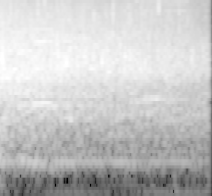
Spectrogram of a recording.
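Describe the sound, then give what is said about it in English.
An audience claps for themselves, a dense wash of many hands at an even level throughout, with no voices standing out above it. “Yes, you can clap for yourselves.”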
